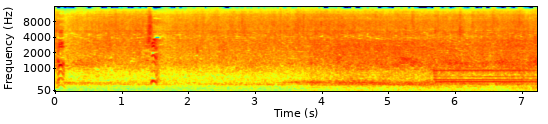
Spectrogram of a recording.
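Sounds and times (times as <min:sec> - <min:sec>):
heavy rain hissing: 0:00.0 - 0:07.2
train rumbling on a test run over a repaired railway section: 0:00.0 - 0:07.2
tonal horn-like train blast: 0:05.7 - 0:07.2.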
